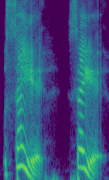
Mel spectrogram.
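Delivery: high, insistent prodding; lightly acted taunt; goading demand. Acts out character's taunting demand.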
